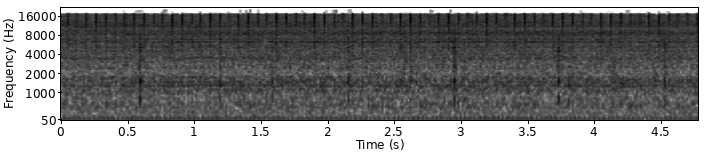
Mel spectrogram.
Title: MK1 Cabby Odd Tapping noise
